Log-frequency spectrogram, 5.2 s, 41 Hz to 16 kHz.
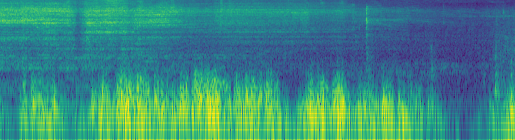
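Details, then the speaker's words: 2000 Chevy S10 4WD 4.3L V6 with intermittent long crank: fuel pressure around 30–40 psi bleeds right off with steady airy hiss after release; fuel pump check valve leaking, new fuel pump needed. "and when I release this the pressure should hold in the fuel line if our check valve is good and we should be able to see you know you know uh the pressure hold here so 40 or 30 PSI Let It Go bleeds right off right through the check"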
